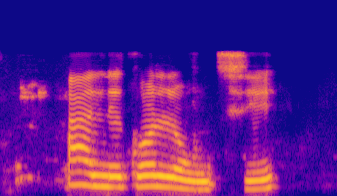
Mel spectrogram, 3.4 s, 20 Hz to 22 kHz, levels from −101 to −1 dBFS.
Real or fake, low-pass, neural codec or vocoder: fake; 7.2 kHz; codec, 16 kHz, 6 kbps, DAC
